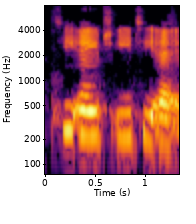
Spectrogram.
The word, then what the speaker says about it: theta: this and it is the greek letter theta t h e t a that's how you pronounce it theta um and it is the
